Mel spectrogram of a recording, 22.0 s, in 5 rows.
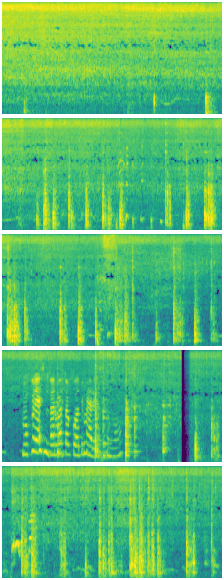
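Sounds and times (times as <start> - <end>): liver sizzling in hot oil: 0.0 - 22.0
spatula scraping and knocking pan: 5.1 - 13.2, 15.0 - 22.0.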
